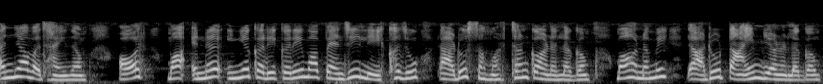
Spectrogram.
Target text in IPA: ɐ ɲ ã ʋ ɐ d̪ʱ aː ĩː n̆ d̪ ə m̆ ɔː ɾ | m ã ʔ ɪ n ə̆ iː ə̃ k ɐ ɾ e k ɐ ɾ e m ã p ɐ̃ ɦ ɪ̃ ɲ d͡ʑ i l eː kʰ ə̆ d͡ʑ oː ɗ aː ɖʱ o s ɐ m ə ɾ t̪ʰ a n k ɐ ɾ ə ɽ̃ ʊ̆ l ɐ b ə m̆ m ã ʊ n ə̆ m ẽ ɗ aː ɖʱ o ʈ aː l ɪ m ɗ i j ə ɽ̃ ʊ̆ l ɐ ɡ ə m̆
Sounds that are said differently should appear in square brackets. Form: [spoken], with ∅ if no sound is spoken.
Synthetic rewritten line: ɐ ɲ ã ʋ ɐ d̪ʱ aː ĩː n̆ d̪ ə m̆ ɔː ɾ | m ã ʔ ɪ n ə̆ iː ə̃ k ɐ ɾ e k ɐ ɾ e m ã p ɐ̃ ɦ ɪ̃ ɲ d͡ʑ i l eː kʰ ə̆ d͡ʑ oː ɗ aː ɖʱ o s ɐ m ə ɾ t̪ʰ [ə] n k ɐ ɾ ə ɽ̃ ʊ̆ l ɐ [ɡ] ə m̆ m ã ʊ n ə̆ m ẽ ɗ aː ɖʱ o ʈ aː [∅] ɪ m ɗ i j ə ɽ̃ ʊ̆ l ɐ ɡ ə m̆

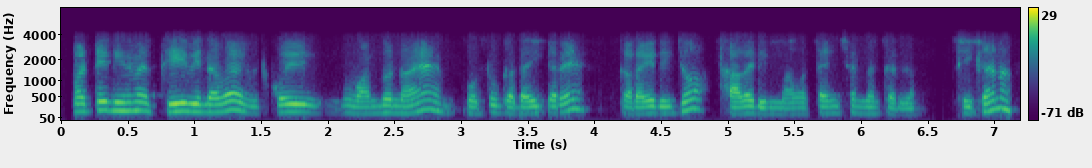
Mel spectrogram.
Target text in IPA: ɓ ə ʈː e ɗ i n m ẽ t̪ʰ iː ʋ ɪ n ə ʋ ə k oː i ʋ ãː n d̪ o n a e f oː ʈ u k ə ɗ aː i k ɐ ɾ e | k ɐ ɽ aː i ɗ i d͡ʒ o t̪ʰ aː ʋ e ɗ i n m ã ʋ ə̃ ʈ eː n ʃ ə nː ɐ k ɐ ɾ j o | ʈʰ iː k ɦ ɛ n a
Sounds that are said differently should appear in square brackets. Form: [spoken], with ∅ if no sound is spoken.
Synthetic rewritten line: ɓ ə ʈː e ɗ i n m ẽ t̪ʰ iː ʋ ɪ n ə ʋ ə k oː i ʋ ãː n d̪ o n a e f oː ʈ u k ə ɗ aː i k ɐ ɾ e | k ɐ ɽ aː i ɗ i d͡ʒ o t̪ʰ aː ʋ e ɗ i n m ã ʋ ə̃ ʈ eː n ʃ ə nː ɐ k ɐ ɾ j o | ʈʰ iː k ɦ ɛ n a

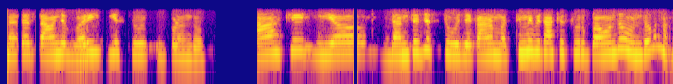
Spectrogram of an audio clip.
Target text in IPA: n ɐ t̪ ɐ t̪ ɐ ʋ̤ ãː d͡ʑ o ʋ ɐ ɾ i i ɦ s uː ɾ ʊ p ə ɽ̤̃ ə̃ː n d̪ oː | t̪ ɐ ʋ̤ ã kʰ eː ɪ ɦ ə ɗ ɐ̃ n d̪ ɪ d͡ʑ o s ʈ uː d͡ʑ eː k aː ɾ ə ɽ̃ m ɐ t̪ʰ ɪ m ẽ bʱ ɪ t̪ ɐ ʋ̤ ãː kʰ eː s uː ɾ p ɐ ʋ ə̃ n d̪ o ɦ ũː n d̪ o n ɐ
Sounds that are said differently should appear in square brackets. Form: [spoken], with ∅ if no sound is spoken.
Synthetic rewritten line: n ɐ t̪ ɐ t̪ ɐ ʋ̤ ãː d͡ʑ o ʋ ɐ ɾ i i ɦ s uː ɾ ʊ p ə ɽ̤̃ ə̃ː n d̪ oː | t̪ ɐ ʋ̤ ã kʰ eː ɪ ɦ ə ɗ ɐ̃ n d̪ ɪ d͡ʑ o s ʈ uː d͡ʑ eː k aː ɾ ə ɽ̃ m ɐ t̪ʰ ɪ m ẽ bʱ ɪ t̪ ɐ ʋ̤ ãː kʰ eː s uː ɾ p ɐ ʋ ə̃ n d̪ o ɦ ũː n d̪ o n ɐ

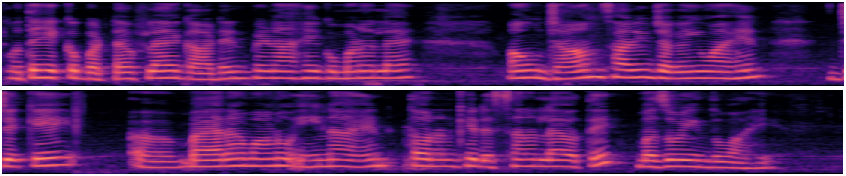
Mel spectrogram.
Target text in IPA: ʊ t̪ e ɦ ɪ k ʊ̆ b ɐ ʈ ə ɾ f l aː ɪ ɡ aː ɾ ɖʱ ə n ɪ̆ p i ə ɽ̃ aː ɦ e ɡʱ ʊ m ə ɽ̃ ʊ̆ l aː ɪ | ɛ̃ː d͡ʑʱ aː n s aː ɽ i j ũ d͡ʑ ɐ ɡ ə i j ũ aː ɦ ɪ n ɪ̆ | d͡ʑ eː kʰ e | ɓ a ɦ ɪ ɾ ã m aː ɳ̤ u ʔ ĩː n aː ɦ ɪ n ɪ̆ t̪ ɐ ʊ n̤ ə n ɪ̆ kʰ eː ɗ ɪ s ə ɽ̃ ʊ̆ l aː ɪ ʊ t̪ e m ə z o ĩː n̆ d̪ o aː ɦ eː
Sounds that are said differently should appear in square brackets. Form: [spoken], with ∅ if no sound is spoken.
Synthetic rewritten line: ʊ t̪ e ɦ ɪ k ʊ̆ b ɐ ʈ ə ɾ f l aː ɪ ɡ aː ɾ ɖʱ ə n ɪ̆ p i ə ɽ̃ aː ɦ e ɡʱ ʊ m ə ɽ̃ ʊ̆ l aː ɪ | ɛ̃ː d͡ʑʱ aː [m] s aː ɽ i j ũ d͡ʑ ɐ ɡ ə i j ũ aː ɦ ɪ n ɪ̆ | d͡ʑ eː [k] e | ɓ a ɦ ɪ ɾ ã m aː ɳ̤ u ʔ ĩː n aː ɦ ɪ n ɪ̆ t̪ ɐ ʊ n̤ ə n ɪ̆ kʰ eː ɗ ɪ s ə ɽ̃ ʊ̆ l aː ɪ ʊ t̪ e m [ɐ] z o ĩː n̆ d̪ o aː ɦ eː

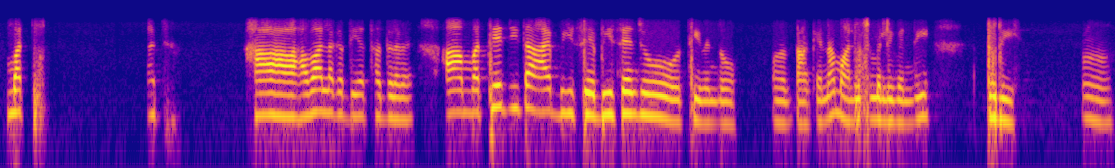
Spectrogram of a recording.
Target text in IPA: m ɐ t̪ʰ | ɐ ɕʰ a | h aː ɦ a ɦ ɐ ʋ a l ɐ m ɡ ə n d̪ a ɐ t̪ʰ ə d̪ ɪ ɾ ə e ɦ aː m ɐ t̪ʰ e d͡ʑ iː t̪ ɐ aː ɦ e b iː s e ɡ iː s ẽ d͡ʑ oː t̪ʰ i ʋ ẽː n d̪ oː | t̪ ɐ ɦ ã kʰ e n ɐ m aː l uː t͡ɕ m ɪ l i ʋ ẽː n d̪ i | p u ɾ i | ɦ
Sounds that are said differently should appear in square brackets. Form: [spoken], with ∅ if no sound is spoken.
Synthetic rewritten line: m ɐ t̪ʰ | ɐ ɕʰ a | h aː ɦ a ɦ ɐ ʋ a l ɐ [∅] ɡ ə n d̪ [i] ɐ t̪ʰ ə d̪ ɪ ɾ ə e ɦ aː m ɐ t̪ʰ e d͡ʑ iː t̪ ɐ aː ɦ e b iː s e [b] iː s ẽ d͡ʑ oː t̪ʰ i ʋ ẽː n d̪ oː | t̪ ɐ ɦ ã kʰ e n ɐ m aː l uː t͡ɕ m ɪ l i ʋ ẽː n d̪ i | p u ɾ i | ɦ

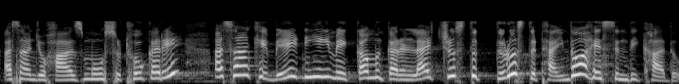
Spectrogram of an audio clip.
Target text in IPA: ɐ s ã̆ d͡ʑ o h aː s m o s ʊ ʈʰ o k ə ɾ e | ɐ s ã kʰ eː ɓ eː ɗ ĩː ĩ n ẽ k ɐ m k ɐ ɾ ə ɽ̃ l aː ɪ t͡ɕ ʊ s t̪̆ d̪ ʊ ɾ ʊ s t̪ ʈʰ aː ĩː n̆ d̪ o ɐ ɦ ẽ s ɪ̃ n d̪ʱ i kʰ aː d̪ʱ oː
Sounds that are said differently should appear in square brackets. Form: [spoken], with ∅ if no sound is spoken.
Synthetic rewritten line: ɐ s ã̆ d͡ʑ o h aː [z] m o s ʊ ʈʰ o k [ɐ] ɾ e | ɐ s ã kʰ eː ɓ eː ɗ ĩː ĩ [m] ẽ k ɐ m k ɐ ɾ ə ɽ̃ l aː ɪ t͡ɕ ʊ s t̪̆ d̪ ʊ ɾ ʊ s t̪ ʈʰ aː ĩː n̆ d̪ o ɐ ɦ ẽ s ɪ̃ n d̪ʱ i kʰ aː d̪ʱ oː

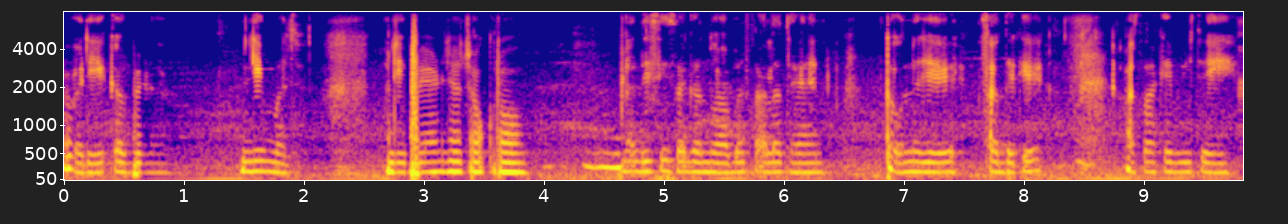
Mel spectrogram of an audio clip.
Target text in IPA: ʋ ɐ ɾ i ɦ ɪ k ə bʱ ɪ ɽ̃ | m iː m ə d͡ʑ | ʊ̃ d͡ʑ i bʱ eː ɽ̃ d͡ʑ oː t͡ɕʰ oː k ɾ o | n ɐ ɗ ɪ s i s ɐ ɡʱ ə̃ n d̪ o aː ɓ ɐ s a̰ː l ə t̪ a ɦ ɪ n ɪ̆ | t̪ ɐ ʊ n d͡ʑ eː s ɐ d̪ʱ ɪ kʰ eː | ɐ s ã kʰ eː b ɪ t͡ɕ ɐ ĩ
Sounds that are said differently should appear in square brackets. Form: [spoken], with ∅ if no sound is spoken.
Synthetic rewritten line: ʋ ɐ ɾ i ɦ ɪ k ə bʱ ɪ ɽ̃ | [n] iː m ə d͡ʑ | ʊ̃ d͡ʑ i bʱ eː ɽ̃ d͡ʑ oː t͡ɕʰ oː k ɾ o | n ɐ ɗ ɪ s i s ɐ ɡʱ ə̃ n d̪ o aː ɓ ɐ s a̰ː l ə t̪ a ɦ ɪ n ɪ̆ | t̪ ɐ ʊ n d͡ʑ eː s ɐ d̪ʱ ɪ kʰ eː | ɐ s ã kʰ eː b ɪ t͡ɕ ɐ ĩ

